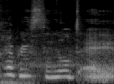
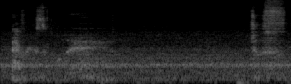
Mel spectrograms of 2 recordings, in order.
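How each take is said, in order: First: Said in the usual way. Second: Much softer, breathed-out "Every single day"; a spent, whispered echo of the line. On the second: Real, not acted. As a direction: let it fade to a hushed whisper. Repeats phrase, second time whispered.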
